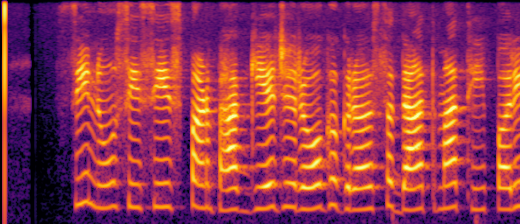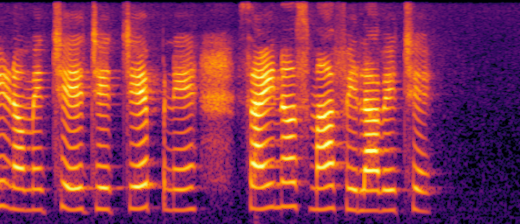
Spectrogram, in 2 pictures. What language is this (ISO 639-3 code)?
guj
